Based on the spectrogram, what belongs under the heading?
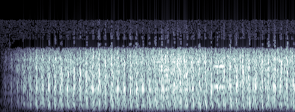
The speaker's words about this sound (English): An American helicopter leaves its base near the new airport, transporting Marines to other trouble areas.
